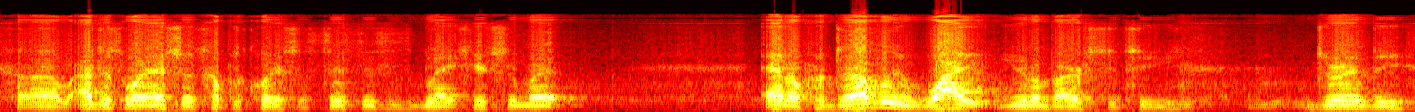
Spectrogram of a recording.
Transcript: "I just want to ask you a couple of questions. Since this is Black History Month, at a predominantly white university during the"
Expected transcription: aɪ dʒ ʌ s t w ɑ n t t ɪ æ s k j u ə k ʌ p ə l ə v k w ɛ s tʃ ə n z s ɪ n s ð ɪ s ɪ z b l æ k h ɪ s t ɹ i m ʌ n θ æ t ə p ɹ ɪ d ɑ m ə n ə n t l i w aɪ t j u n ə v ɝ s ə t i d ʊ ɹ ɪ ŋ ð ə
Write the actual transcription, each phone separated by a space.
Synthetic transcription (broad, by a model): aɪ dʒ ʌ s t w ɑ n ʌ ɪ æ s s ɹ ə k ʌ p l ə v k w ɛ s tʃ ə n z s ɪ n s ð ɪ s ɪ z b l æ k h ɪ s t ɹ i m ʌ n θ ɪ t ə p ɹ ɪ d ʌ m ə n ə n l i w aɪ t j u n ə v ɝ s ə t i d ʊ ɹ ɪ ŋ ð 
